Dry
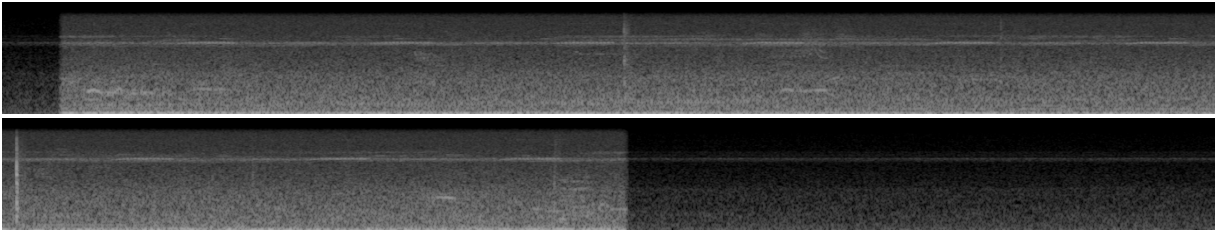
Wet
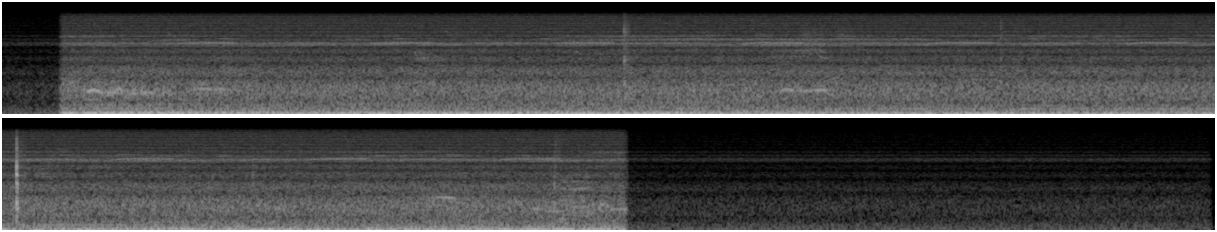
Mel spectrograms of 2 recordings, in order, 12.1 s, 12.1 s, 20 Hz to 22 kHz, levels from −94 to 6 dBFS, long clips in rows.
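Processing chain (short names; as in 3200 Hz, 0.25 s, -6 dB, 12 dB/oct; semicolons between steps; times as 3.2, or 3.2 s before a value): comb 1.1 ms, depth 44%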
